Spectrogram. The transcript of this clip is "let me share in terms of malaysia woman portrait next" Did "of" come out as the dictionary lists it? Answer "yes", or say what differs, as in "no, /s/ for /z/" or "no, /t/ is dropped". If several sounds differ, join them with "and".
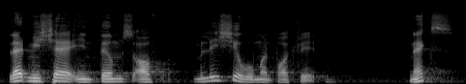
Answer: no, /f/ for /v/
